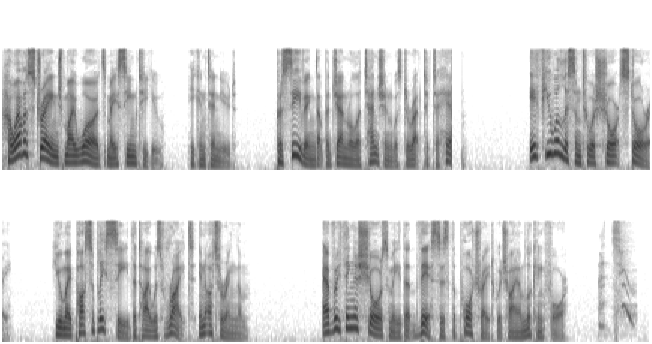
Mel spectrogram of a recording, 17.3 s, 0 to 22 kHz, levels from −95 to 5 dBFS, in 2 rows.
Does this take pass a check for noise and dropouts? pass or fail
fail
